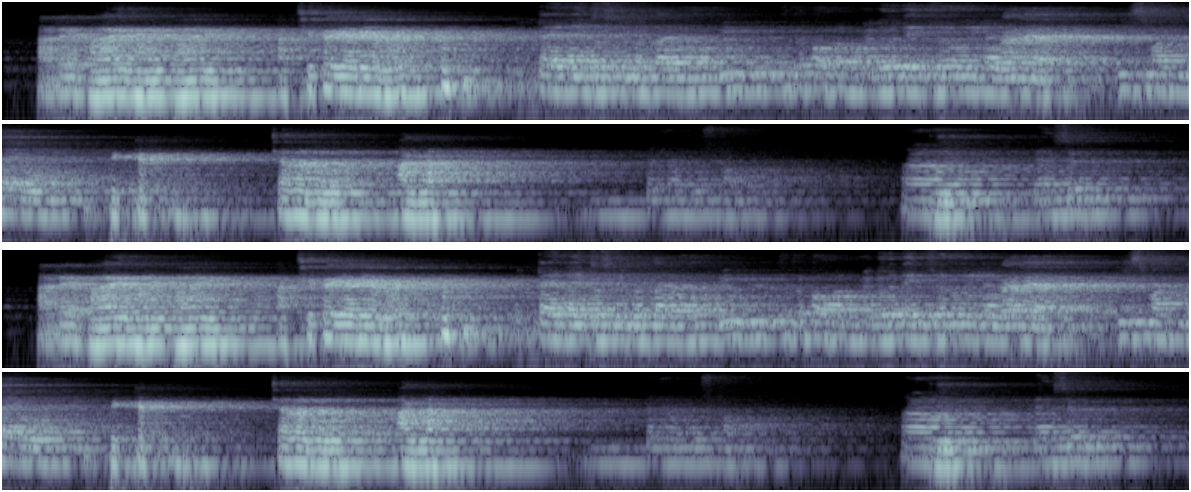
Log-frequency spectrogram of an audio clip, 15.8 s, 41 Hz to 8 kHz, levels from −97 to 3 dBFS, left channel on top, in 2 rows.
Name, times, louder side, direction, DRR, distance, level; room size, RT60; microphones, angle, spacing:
voice 1, 0.2-1.5 1.8-3.2 6.7-7.3 8.6-9.2 9.7-10.2 10.5-10.8 14.1-14.3, equal, 5° right, -5 dB, 0.7 m, -27 dB
voice 2, 3.4-6.8 7.4-8.3 11.7-12.8 13.9-14.2 14.8-15.1, equal, 35° right, -7 dB, 2.7 m, -33 dB
12.5 x 12.0 x 3.2 m, 2.5 s
head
